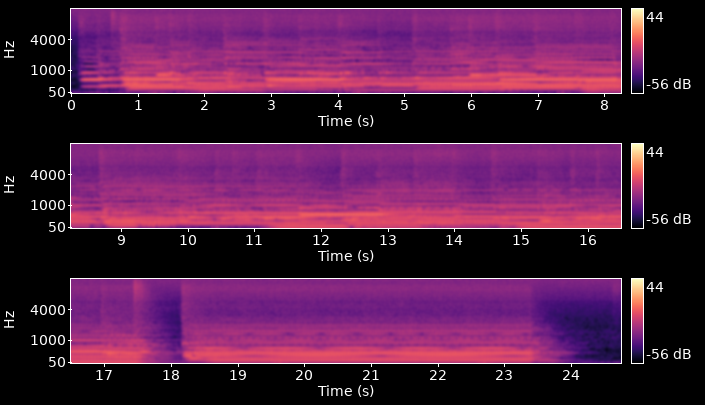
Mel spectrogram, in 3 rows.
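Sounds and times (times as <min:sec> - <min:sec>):
pipe organ: 0:00.1 - 0:24.0.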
